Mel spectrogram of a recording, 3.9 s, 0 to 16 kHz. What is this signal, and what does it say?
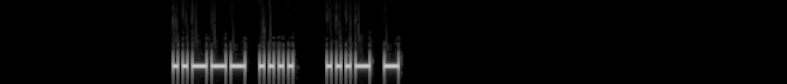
Morse code, heard as a keyed tone, about 50 wpm, 700 Hz. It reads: 2H VT
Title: Winter Field Day Exchanges 50wpm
